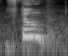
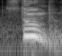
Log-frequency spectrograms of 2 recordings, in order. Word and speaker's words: stoemp: Stump. – Stump, bravo, ça s'écrit S-T-O-E-M-P. – Voilà, O-E, il faut le savoir. Ouh. Ça se prononce OU, voilà, c'est tout simple.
